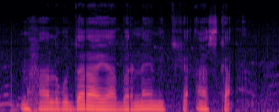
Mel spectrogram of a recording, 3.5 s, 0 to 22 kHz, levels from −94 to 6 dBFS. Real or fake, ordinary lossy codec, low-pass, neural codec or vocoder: real; none; 19.8 kHz; none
